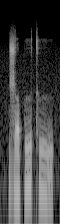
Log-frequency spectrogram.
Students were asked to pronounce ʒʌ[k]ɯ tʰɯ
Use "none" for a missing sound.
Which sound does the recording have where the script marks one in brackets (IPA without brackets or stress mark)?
p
